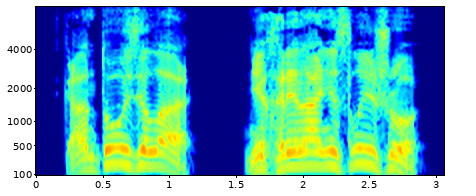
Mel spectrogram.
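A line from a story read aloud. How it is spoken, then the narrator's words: Shouting. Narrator (Russian): закричал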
